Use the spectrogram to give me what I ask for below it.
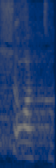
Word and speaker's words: short: तो इसमें क्या होता है, SHORT, इसमें क्या होता है, आर का प्रोनाउंसिएशन नहीं आता है, ठीक है, आर नहीं बोलते हैं जब हम बोलते हैं SHORT, शॉर्ट बोलते हैं, ठीक है, शॉर्ट मतलब छोटा.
